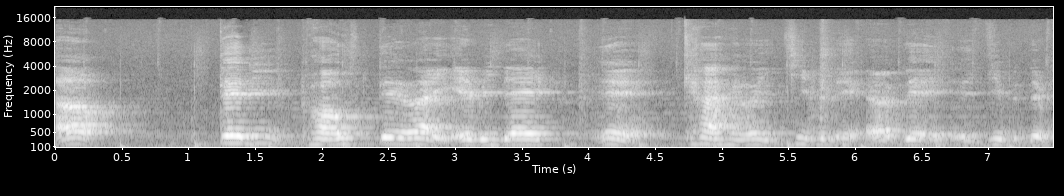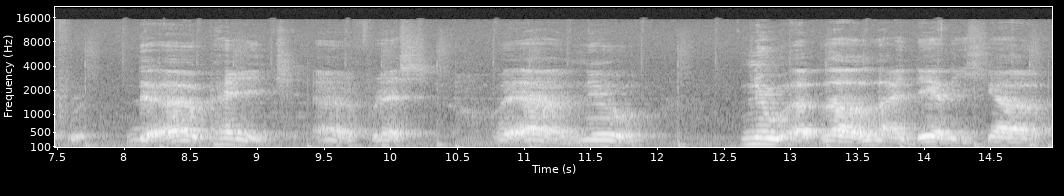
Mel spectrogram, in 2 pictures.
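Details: Dysarthric speech in an adult man with cerebral palsy; people have laughed at the way he talks since childhood. Cerebral palsy is named, but no speech disorder is formally named.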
